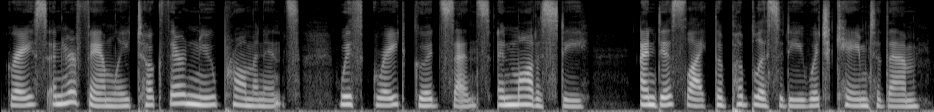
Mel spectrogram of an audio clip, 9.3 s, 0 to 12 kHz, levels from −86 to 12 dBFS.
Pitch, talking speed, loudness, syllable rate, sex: 215 Hz, 140 wpm, -17 LUFS, 4.4 syllables/s, female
